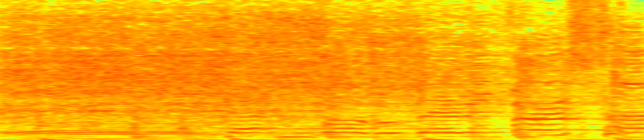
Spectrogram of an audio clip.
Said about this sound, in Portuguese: Aquilo era uma motosserra? Era, era. Sim.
